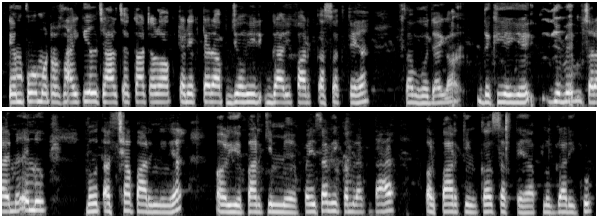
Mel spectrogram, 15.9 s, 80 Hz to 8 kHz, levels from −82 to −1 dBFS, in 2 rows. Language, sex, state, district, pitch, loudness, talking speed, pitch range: Hindi, male, Bihar, Begusarai, 220 Hz, -15 LUFS, 170 wpm, 205-230 Hz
